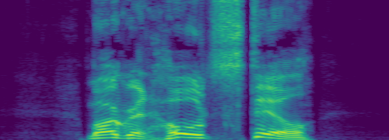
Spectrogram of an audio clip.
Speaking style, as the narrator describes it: Clarence, shouting to be heard over the alarm and the explosions

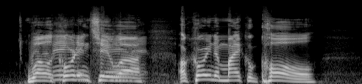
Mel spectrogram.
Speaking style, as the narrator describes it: he yells

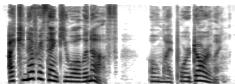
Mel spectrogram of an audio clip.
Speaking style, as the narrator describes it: she said cheerfully

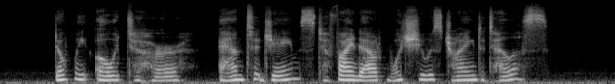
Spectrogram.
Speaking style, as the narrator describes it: In a soothing voice, she added

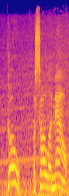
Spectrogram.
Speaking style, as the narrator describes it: Nico shouted

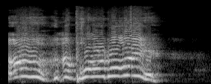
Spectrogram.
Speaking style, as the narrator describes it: cried the father in alarm

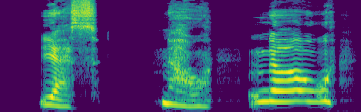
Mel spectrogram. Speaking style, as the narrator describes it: moans

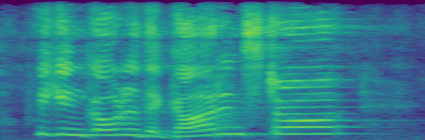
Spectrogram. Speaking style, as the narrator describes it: Isabella said brightly

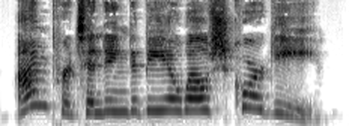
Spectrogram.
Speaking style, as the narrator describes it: yelling

